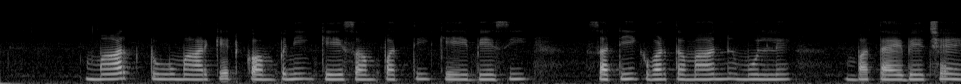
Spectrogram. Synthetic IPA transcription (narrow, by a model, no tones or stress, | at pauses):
maɾkʈumaɾkeʈkəmpənikesəmpət̪ːikebesi | səʈikʋəɾt̪əmanmuljə | bət̪aebet͡ʃʰɛ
